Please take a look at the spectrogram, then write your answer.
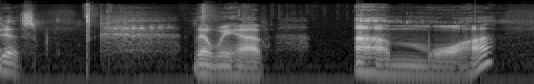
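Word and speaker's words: mois: then we have um mwah mwah a month or does that nasal sound mwah and the S is silent okay there's no e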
